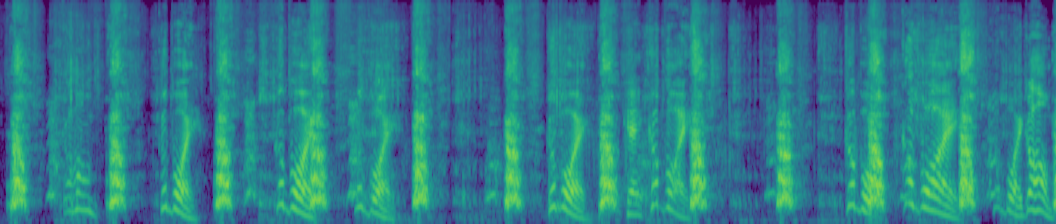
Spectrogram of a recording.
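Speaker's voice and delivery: gentle high-pitched reassurance to a stray; soothing dog talk. Real, not acted. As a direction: coo at the dog to settle it.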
